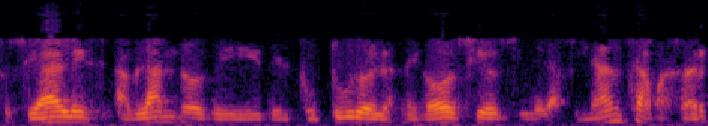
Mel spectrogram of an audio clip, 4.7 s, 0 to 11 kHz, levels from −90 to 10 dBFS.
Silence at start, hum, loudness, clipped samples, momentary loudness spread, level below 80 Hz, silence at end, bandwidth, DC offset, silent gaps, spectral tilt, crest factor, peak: 0 s; none; -29 LUFS; under 0.1%; 14 LU; -68 dBFS; 0 s; 8 kHz; under 0.1%; none; -7.5 dB/octave; 18 dB; -12 dBFS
